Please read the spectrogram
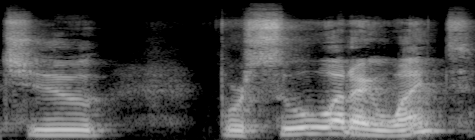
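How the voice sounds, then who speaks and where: A man speaks with a Brazilian Portuguese accent at a fairly high pitch. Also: very clean recording, silent background. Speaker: professor. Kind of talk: interview. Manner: hesitant, many fillers.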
